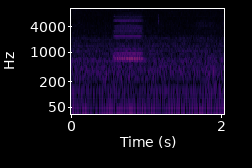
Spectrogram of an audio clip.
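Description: A single short electronic beep from the TRS-80 Model 4's speaker, one steady tone about half a second long, starting about half a second in. It is the alert the terminal program sounds when a received XMODEM block fails its CRC check.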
